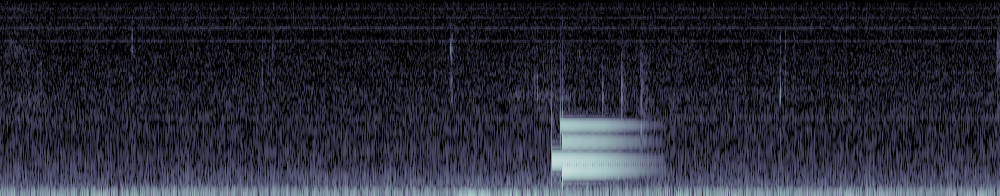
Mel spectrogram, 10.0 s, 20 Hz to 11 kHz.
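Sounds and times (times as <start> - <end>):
two-note notification chime: 5.5 - 6.6.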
